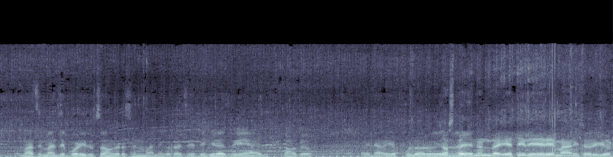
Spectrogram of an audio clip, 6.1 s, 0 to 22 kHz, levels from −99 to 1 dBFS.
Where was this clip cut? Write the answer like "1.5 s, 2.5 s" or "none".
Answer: none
